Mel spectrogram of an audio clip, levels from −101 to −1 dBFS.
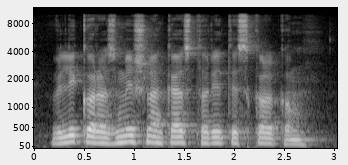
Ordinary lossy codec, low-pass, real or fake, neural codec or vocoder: none; 9.9 kHz; real; none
